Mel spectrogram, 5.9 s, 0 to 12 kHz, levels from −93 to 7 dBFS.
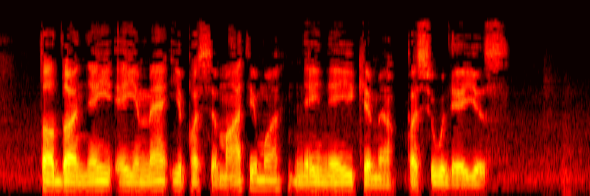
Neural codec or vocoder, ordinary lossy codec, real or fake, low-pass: none; MP3, 32 kbps; real; 10.8 kHz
